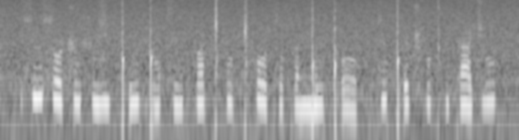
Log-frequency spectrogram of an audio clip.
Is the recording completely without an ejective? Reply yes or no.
no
